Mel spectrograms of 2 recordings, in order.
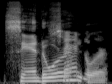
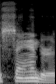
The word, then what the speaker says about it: Sandor: Yeah, Sandor. Sandor. I say said it right. Sandor. Sandor. It sounds like Star Wars. I feel like. Yeah, but if you say Sander, that's like a tool.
